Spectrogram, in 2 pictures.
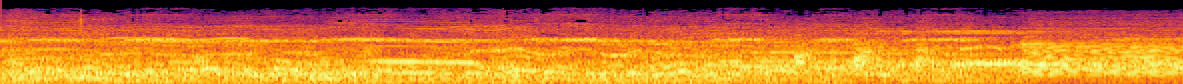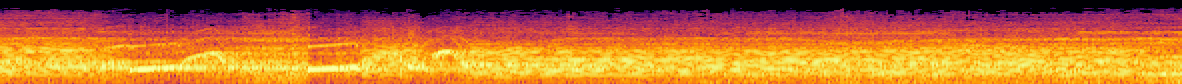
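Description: A motorbike's emergency siren blares, its loud, wailing tone sweeping up and down in pitch over busy street noise after a few seconds of rumbling traffic.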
